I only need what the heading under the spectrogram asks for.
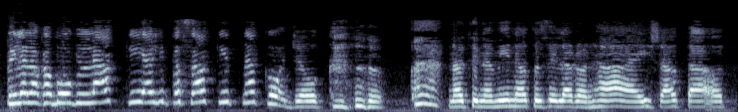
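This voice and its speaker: A woman's voice: lowish voice, unhurried, highs cut off. A Filipino woman with a Bisaya accent reads out questions and answers them as an advice host, explaining informally with tag questions. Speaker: host giving legal advice to a letter sender. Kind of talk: advice segment, reading out and answering questions conversationally.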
